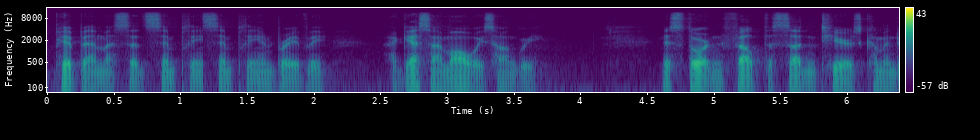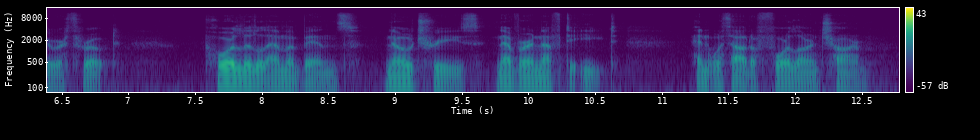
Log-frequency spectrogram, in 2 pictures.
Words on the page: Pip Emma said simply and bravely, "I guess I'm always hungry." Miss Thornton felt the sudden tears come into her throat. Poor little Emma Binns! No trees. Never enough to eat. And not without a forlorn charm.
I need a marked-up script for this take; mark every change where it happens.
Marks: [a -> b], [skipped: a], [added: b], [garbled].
Pip Emma said simply [added: simply] and bravely, "I guess I'm always hungry." Miss Thornton felt the sudden tears come into her throat. Poor little Emma Binns! No trees. Never enough to eat. And [skipped: not] without a forlorn charm.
